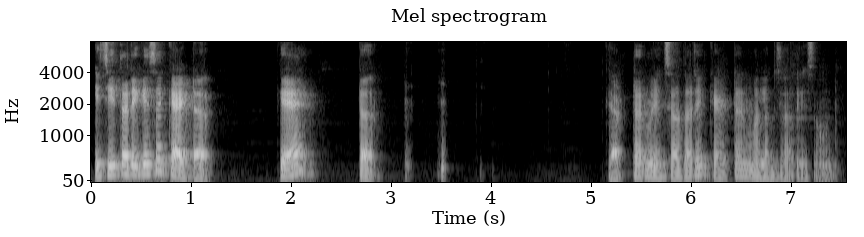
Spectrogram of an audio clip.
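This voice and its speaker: A man teaching a shorthand class who says each word slowly and more than once, and often stops with a quick question to check that the students are following. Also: mid-range voice, big pitch swings, gravelly. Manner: drills words by repeating them slowly, checks understanding with frequent tag questions. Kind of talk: classroom lesson.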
